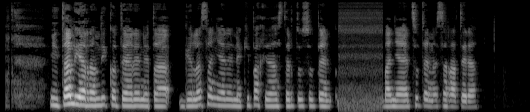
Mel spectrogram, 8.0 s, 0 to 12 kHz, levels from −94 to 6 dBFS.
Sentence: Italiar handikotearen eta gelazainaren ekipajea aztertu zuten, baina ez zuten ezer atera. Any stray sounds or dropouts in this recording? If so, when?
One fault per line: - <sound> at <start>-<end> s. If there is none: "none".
none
